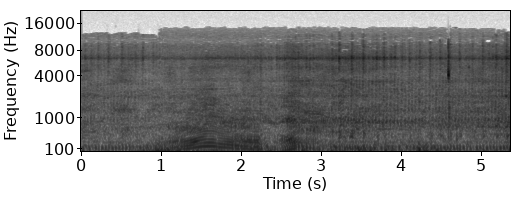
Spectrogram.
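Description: Dirt bike engines running on a rocky hill climb, with one bike revving up and back down about a second in and a second short rev right after.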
